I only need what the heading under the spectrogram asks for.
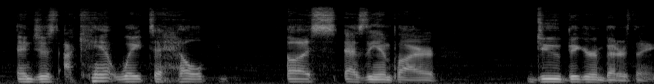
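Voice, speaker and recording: Delivered at a fairly slow pace in a Southern US accent, the speech has ordinary pitch variation and long, frequent pauses. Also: man, medium pitch for a man. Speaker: LARP player, first-time attendee. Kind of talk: casual chat.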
